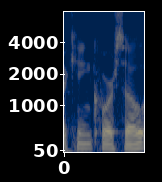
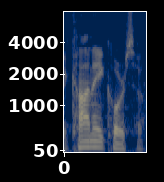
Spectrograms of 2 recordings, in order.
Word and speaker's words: Cane Corso: just going to say because i say king course but you've been saying it kane kane carne asada yeah kane corso no there's no r and there's no r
